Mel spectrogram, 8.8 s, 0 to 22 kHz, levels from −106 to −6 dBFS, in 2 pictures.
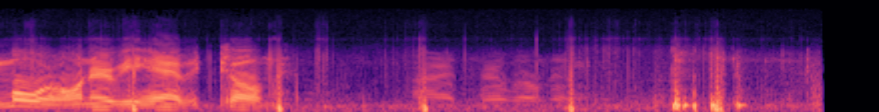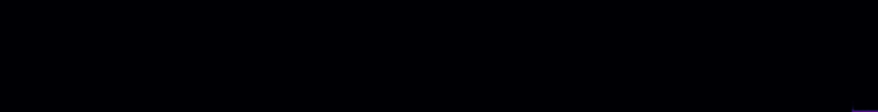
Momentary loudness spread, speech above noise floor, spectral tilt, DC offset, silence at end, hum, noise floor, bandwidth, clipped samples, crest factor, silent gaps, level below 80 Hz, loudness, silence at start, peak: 22 LU; over 63 dB; -8.5 dB/octave; under 0.1%; 4.7 s; none; under -90 dBFS; 10 kHz; under 0.1%; 22 dB; none; -52 dBFS; -30 LUFS; 0 s; -10 dBFS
